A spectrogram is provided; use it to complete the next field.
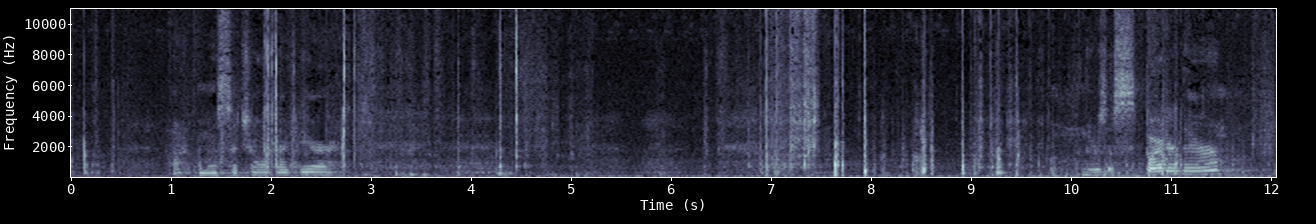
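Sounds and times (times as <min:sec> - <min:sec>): camera handling clicks and knocks: 0:01.9 - 0:03.0.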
